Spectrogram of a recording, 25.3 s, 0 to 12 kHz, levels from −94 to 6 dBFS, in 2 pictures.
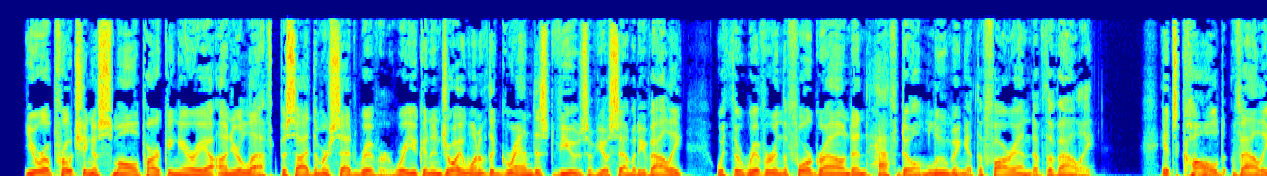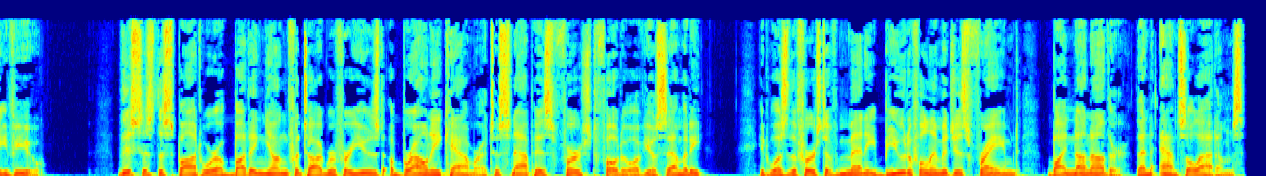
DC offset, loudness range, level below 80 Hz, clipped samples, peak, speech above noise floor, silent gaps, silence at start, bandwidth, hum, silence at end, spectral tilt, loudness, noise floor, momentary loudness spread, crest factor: under 0.1%; 3 LU; -32 dBFS; under 0.1%; 0 dBFS; 45 dB; none; 0.25 s; 11 kHz; none; 0.25 s; -5.5 dB/octave; -15 LUFS; -59 dBFS; 5 LU; 14 dB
